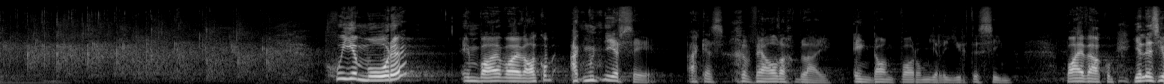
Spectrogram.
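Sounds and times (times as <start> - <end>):
audience hand clapping: 0.0 - 3.3
speech: 3.4 - 11.6.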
